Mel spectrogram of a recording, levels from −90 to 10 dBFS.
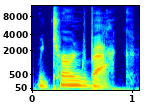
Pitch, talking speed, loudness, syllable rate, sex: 120 Hz, 165 wpm, -18 LUFS, 4.3 syllables/s, male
